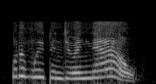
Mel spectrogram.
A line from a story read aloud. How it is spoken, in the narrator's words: cried Faith in amazement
